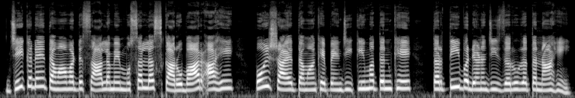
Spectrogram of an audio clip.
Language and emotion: Sindhi, neutral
